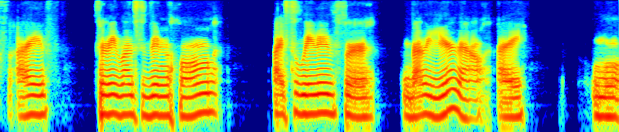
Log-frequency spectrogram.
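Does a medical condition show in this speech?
Yes: spinal muscular atrophy; progressive, frequent childhood illness turning into pneumonia, over 100 hospital days in one year.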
